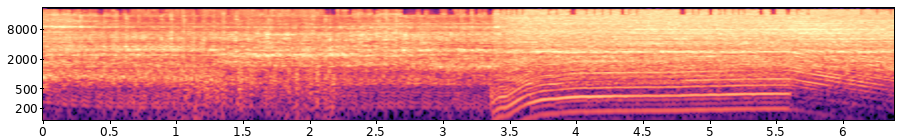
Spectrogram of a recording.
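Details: Older, little-used Stihl 036 Pro chainsaw, 20 in original bar and chain, 150 psi compression: snarling two-stroke idle, then a quick clean rev up that holds steady and drops back; healthy, strong-running saw.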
